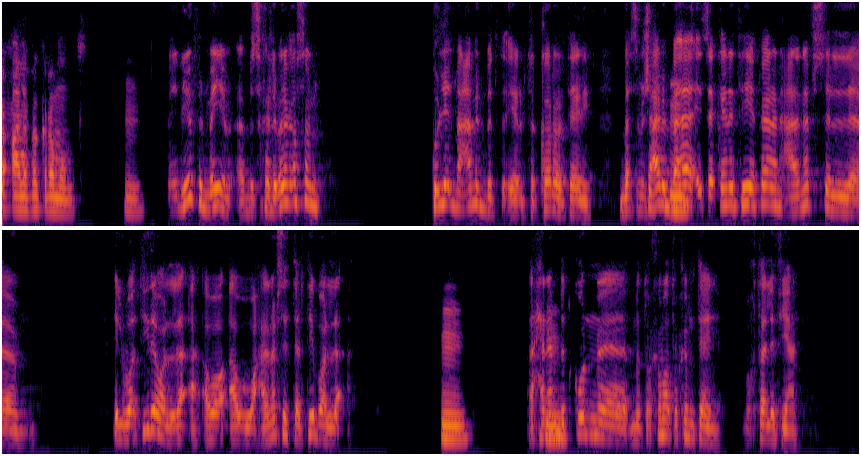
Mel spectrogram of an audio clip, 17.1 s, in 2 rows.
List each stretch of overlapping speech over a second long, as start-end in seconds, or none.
none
